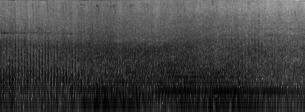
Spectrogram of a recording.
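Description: Military helicopter running close by, its rotor blades chopping in a fast beat that starts abruptly. The chop then blends into a steady engine-and-rotor drone that eases off slightly near the end.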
